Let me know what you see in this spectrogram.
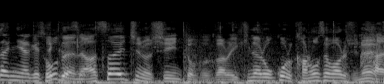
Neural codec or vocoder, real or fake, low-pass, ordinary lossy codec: none; real; none; none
